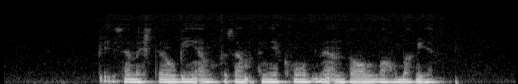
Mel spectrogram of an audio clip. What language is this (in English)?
Arabic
